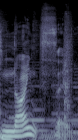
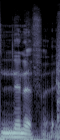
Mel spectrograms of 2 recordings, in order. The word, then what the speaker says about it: Ninethie: yeah see a lot of people think it's ninthy um that's where i thought it grammatically makes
